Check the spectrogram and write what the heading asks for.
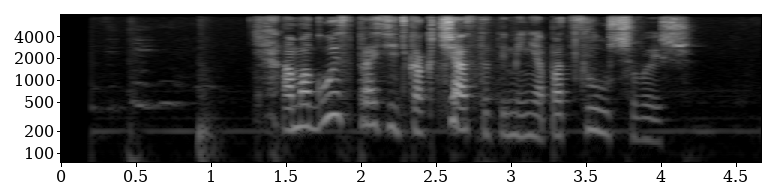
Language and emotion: Russian, angry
